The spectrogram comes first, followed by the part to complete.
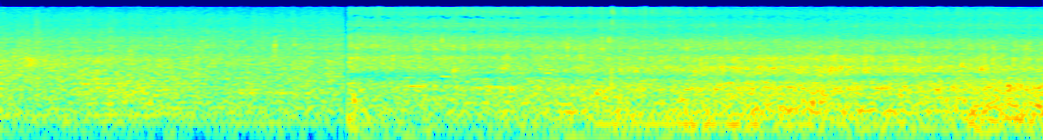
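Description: Steady rushing and splashing of a small outdoor fountain's water jets falling into a tiled pool. The sound breaks off briefly about a third of the way in and resumes with a little more low rumble.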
